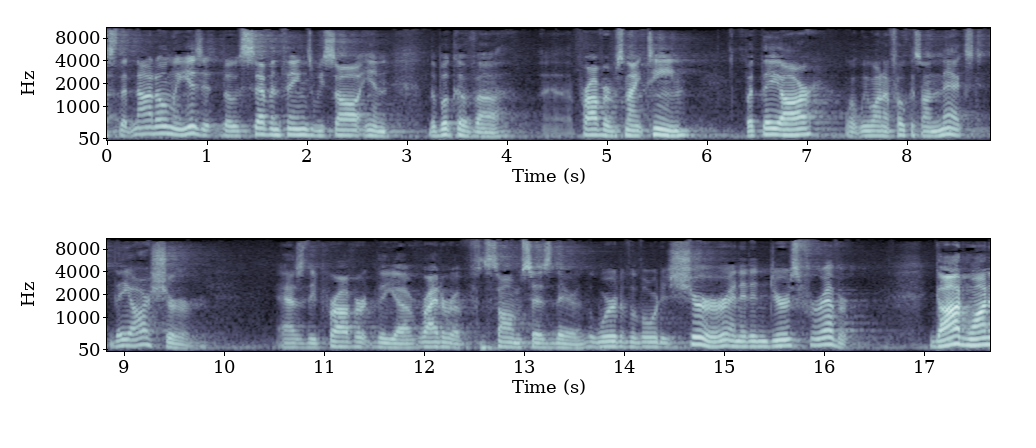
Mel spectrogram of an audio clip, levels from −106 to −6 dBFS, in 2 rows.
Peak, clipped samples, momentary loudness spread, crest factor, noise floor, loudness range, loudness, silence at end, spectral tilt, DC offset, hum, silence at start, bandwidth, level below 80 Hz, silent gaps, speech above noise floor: -4 dBFS; under 0.1%; 12 LU; 24 dB; -53 dBFS; 4 LU; -26 LUFS; 0 s; -4.5 dB/octave; under 0.1%; none; 0 s; 11 kHz; -70 dBFS; none; 27 dB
